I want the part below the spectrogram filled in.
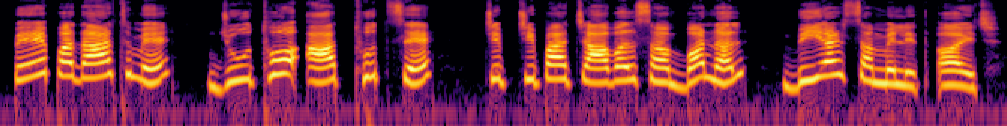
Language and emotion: Maithili, neutral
